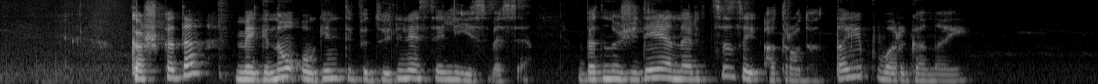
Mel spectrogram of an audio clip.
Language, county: Lithuanian, Klaipėda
